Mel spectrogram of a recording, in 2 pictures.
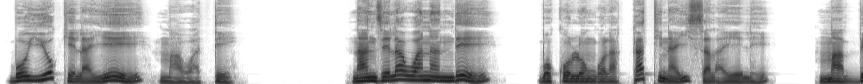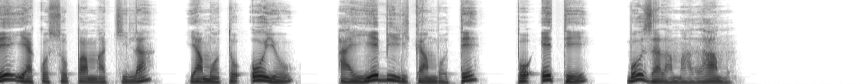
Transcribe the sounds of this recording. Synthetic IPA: bo˦jo˦ke˨la˨je˦˨ma˨wa˨tɛ˦ | na˨nze˨la˦wa˦na˦nde˦ | bo˨ko˨lo˨ŋɡo˨la˨ka˦ti˨na˨i˦sa˨la̰˨e˦le˨ | ma˨be˦ja˨ko˨so˨pa˨ma˨kʰi˨la˦ | ja˨mo˨to˨o˦jo˦ | a˨je˦bi˦li˨ka˨mbo˨tɛ˦ | po˦e˦te˨ | bo˦za˨la˨ma˨la˦mu˨

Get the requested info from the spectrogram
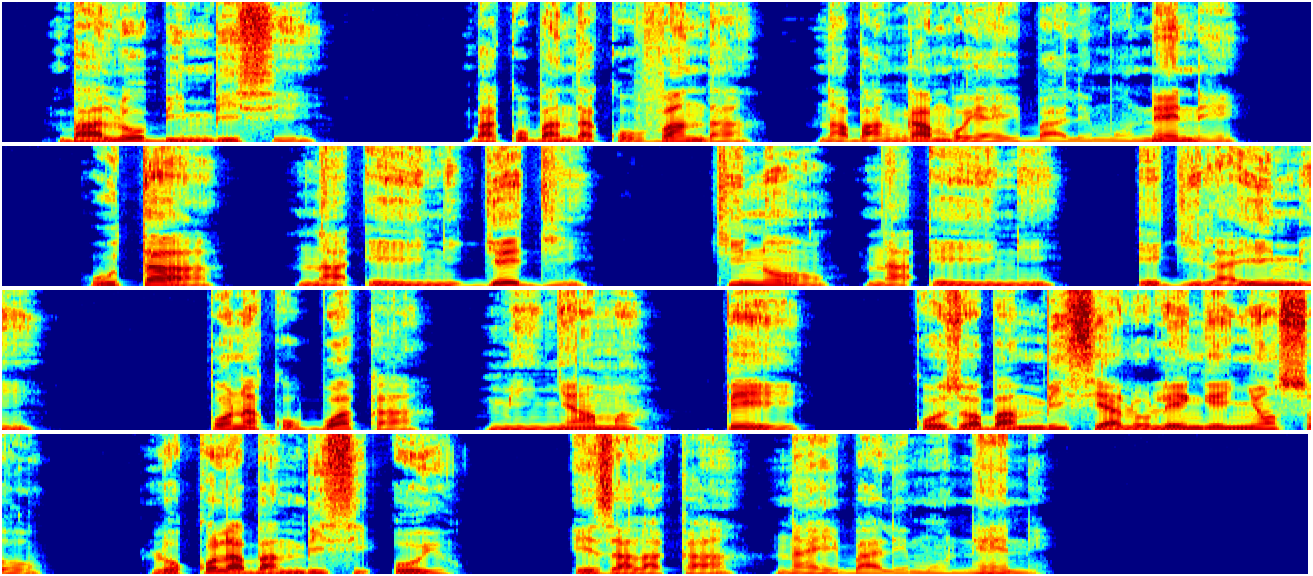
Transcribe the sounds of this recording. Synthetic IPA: ba˨lo˦bi˨mbi˦si˨ | ba˨ko˨ba˨nda˨ko˨va˦nda˨ | na˨ba˨ŋɡa˦mbo˨ja˨e˨ba˨le˨mo˨nɛ˦nɛ˨ | u˦ta˦ | na˨ʔe˨ji˨ni˨ɡe˦di˨ | ki˦no˦na˨ʔe˨ji˨ni˨ | e˨ɡi˨la˨i˦mi˨ | po˦na˨ko˨bwa˦ka˨ | mi˨ɲa˦ma˦ | pe˦ | ko˨zwa˨ba˨mbi˦si˨ja˨lo˨le˦ŋɡɛ˦ɲɔ˦nsɔ˨ | lo˨ko˦la˨ba˨mbi˦si˨o˦jo˨ | e˨za˨la˨ka˨ | na˨e˨ba˨le˨mo˨nɛ˦nɛ˨

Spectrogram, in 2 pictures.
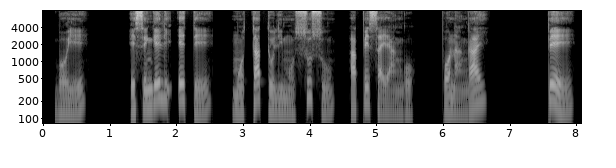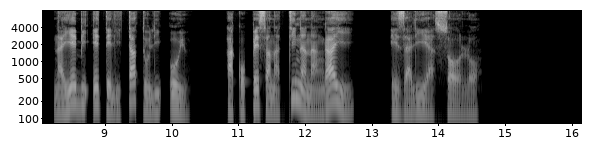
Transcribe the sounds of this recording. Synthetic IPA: bo˨je˦ | e˨sɛ˨ŋɡe˦li˦e˦te˨ | mo˨ta˦to˨li˨mo˨su˦su˨ | a˨pe˦sa˨ja˨ŋɡo˦ | po˦na˨ŋɡa˦i˦ | pe˦ | na˨je˦bi˦ʔe˦te˨li˨ta˦to˨li˦o˦jo˨ | a˨ko˨pe˦sa˨na˨ti˦na˨na˨ŋɡa˦i˦ | e˨za˨li˦ja˨sɔ˦lɔ˦

